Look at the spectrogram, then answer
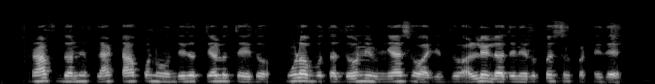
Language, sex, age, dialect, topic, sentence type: Kannada, male, 18-24, Mysore Kannada, agriculture, statement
